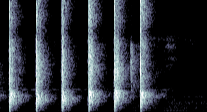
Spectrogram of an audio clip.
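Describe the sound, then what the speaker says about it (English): Six sharp hand claps in a steady, even rhythm, close and clear with a short ring after each, then silence. "and then he claps his hands"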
